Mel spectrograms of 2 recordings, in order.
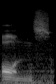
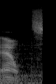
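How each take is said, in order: First: The vowel is a plain 'o' without 'ow'. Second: The vowel sounds like 'ow' in 'out'. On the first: The speaker calls it right. "it's apparently owns" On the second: The speaker calls it wrong. "I've been pronouncing it ounce"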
